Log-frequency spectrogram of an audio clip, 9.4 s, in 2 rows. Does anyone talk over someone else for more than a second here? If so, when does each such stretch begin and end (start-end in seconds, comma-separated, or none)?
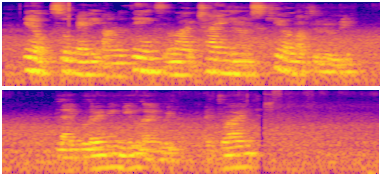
none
